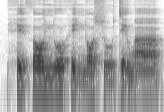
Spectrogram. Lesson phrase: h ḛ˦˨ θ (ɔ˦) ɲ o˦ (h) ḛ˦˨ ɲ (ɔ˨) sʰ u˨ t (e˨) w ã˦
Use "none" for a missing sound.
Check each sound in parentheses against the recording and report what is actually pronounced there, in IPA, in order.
ɔ˦, h, ɔ˨, ḛ˦˨

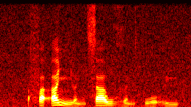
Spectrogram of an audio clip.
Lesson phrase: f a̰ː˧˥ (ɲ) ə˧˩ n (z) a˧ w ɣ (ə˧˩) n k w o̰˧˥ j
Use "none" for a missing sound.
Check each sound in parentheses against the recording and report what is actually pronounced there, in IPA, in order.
ɲ, s, ə˧˩

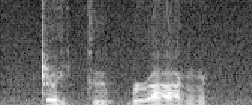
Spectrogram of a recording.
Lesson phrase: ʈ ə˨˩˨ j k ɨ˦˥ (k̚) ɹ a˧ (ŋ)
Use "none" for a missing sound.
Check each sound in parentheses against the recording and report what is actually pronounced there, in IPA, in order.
p̚, ŋ

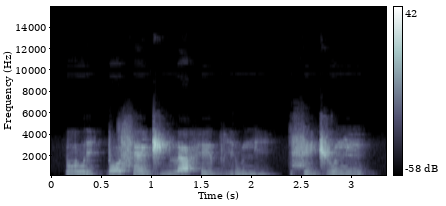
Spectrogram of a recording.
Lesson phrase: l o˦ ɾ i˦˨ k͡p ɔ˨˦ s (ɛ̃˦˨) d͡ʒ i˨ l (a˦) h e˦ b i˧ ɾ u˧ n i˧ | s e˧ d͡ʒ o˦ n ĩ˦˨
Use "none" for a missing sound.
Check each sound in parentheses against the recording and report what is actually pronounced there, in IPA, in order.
ɛ̃˦˨, a˧

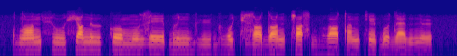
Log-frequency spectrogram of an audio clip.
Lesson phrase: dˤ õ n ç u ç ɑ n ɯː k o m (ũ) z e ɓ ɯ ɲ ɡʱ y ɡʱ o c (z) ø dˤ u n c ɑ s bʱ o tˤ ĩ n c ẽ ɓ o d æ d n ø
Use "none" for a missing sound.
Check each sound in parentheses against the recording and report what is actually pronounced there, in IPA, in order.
ũ, z

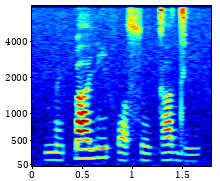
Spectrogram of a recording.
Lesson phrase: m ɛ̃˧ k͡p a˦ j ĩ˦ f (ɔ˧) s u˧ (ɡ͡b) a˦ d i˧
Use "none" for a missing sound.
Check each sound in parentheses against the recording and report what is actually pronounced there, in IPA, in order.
ɔ˧, ɡ

